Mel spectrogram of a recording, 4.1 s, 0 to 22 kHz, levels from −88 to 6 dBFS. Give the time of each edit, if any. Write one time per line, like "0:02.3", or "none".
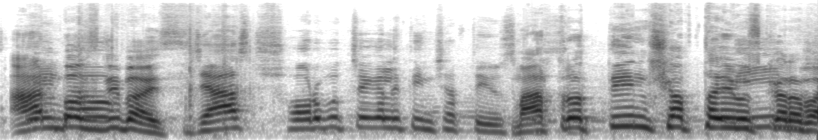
none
